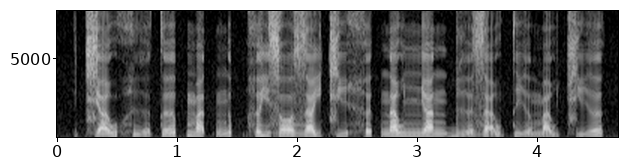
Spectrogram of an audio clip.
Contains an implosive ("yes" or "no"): yes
